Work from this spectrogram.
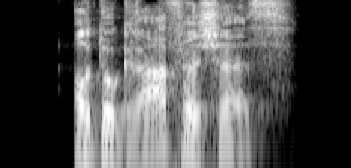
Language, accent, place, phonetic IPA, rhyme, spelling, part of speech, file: German, Germany, Berlin, [aʊ̯toˈɡʁaːfɪʃəs], -aːfɪʃəs, autografisches, adjective, De-autografisches.ogg
- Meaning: strong/mixed nominative/accusative neuter singular of autografisch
